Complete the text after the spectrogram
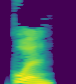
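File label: "棍", Mandarin Chinese; hsk; chinese-flashcards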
